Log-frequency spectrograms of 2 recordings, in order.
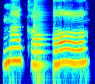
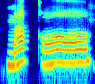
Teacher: So in this case, we don't say ka, we say qa. So in order to do it, you have to round your lips as well. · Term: thick sounding letter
